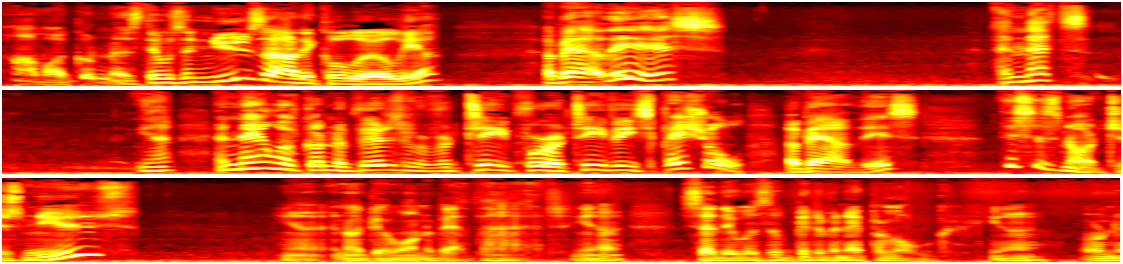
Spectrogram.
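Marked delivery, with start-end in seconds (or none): 0.0-11.9 high, rising mock outrage; acted astonishment. Retelling his reaction to a news article, high astonishment. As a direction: build from surprise into high-pitched incredulity. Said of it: "And I went".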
